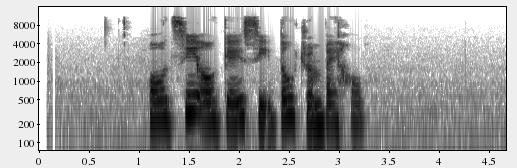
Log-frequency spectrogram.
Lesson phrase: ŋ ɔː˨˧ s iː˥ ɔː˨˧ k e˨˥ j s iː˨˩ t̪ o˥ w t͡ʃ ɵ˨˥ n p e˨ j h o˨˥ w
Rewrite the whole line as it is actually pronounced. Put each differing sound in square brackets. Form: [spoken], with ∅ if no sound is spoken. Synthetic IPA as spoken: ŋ ɔː˨˧ [t͡s] iː˥ ɔː˨˧ k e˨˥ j s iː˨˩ t̪ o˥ w t͡ʃ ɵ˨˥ n p e˨ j h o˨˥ w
